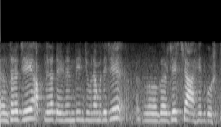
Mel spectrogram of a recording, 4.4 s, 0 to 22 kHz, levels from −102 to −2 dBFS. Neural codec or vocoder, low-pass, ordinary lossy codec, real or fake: vocoder, 44.1 kHz, 128 mel bands, Pupu-Vocoder; 5.4 kHz; none; fake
